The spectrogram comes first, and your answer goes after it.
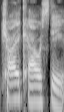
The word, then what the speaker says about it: Tchaikovsky: of it this way, like chai as in chai tea, cow as in Tri-T, the animal, Cow, chai cow ski, like the sport.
